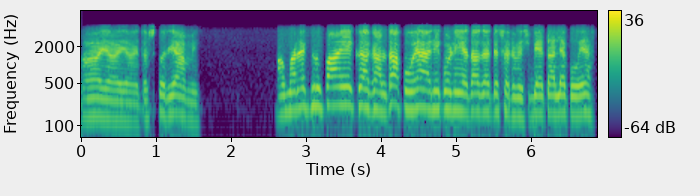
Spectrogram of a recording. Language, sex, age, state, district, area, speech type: Goan Konkani, male, 18-30, Goa, Canacona, rural, conversation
